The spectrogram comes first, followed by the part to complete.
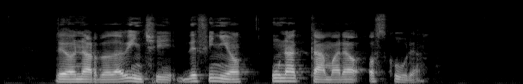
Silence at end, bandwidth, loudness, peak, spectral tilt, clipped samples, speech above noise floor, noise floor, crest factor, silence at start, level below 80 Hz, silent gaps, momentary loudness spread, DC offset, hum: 1 s; 11.5 kHz; -24 LUFS; -6 dBFS; -5.5 dB/octave; under 0.1%; 47 dB; -71 dBFS; 18 dB; 0.55 s; -62 dBFS; none; 10 LU; under 0.1%; none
